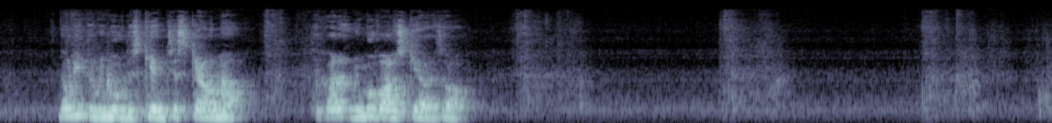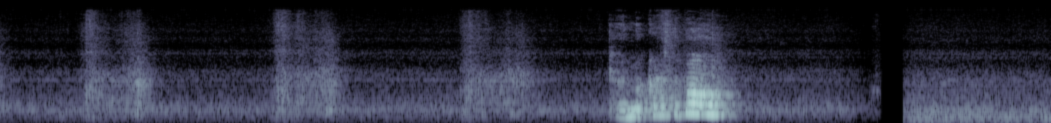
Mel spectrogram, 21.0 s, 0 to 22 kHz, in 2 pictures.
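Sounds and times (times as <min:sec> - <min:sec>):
knife scraping cuts on fish: 0:09.2 - 0:10.1, 0:11.4 - 0:12.1, 0:13.2 - 0:14.0, 0:15.1 - 0:15.9.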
